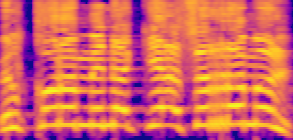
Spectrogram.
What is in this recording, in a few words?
landmark near sandbags, localized english battlechatter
